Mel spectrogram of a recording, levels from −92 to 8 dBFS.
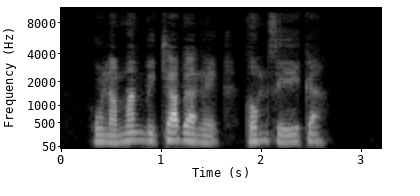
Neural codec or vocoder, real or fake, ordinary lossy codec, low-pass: codec, 44.1 kHz, 2.6 kbps, DAC; fake; AAC, 48 kbps; 9.9 kHz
